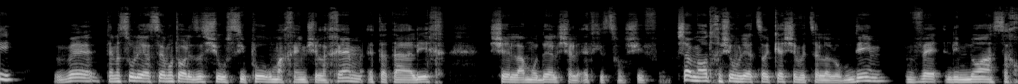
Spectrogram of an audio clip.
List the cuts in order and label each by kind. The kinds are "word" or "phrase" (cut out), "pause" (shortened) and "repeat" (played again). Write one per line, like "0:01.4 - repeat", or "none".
0:06.7 - pause
0:09.0 - pause

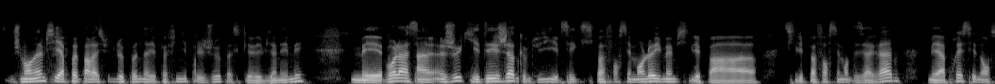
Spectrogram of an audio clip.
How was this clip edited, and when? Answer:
0:01.9 - word
0:03.8 - word
0:04.2 - word
0:05.2 - word
0:05.6 - word
0:05.9 - word

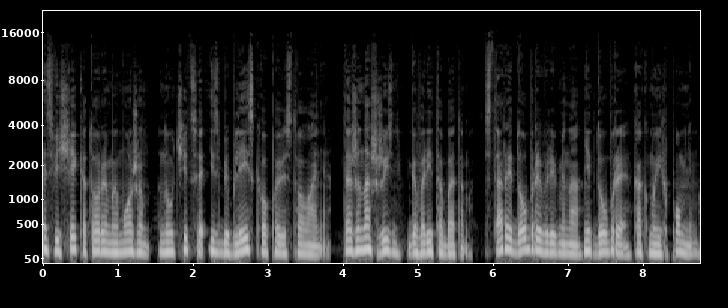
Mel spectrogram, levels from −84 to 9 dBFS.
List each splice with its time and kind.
0:04.0 - phrase
0:04.5 - word
0:07.3 - word

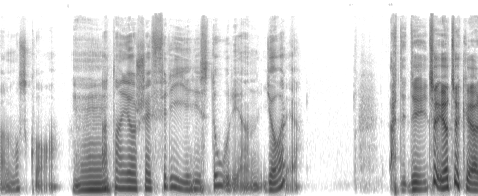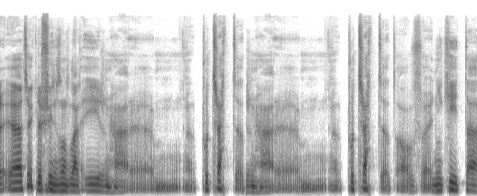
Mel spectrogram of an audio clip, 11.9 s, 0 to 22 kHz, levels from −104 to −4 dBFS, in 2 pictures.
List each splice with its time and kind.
0:03.6 - word
0:05.3 - word
0:06.4 - word
0:07.0 - word
0:09.0 - repeat

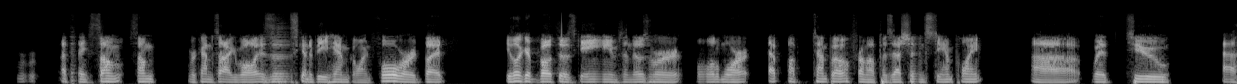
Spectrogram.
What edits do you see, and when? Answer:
none

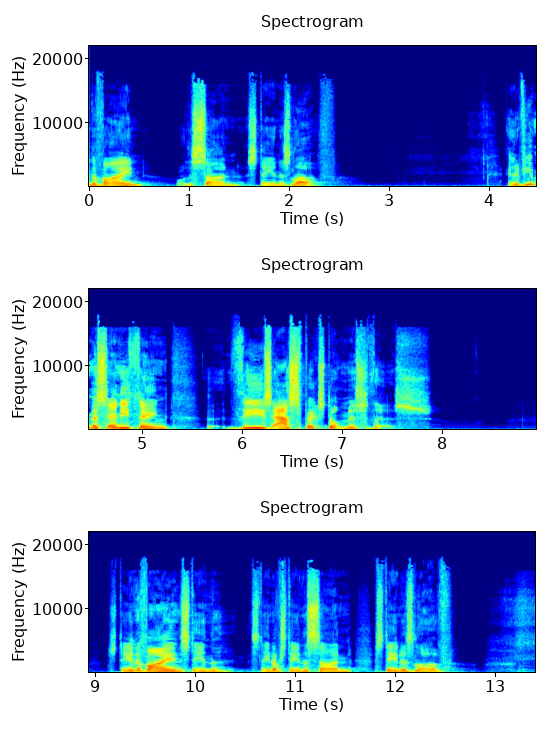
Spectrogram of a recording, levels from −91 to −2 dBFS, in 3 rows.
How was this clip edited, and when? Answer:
0:10.8 - word

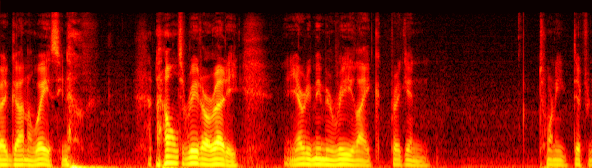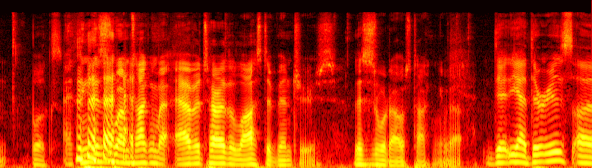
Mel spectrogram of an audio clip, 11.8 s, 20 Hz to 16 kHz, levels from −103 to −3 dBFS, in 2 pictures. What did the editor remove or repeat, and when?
0:01.8 - word

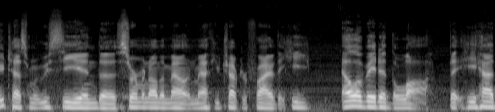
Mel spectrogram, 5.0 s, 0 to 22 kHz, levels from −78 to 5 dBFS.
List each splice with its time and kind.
none

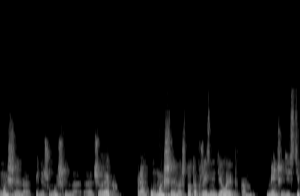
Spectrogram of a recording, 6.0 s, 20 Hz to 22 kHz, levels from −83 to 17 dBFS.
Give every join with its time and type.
none

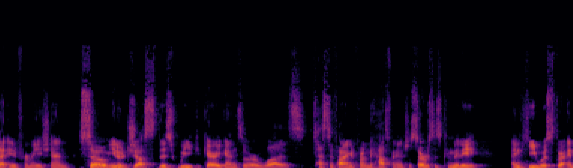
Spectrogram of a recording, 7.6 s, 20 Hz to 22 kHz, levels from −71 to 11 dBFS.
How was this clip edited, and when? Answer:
0:01.0 - pause

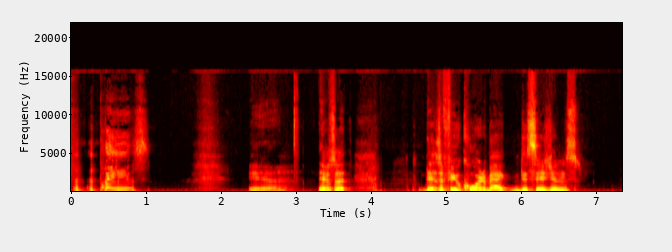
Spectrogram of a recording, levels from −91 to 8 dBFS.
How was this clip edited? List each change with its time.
none

